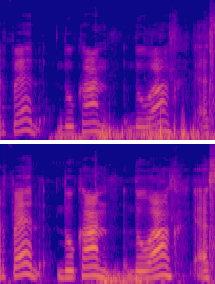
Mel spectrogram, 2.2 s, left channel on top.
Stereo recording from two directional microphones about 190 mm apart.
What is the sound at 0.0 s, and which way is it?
Speech, 25° right (ahead or behind).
